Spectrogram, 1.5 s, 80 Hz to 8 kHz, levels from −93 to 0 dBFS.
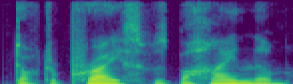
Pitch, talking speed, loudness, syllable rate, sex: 165 Hz, 205 wpm, -18 LUFS, 5.2 syllables/s, female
